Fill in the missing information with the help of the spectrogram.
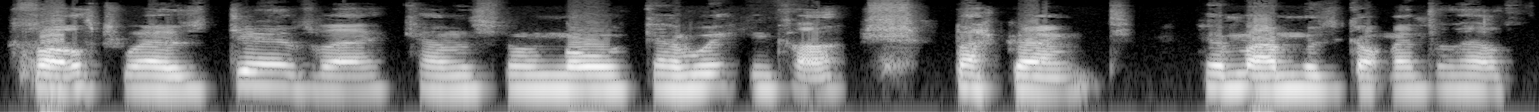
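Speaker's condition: Cerebral palsy; different form from co-guest Bradleigh's

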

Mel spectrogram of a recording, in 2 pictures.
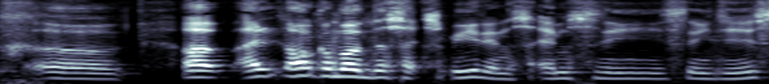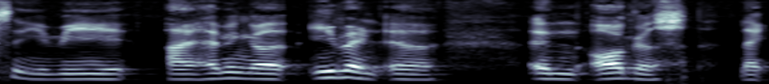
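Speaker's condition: Cleft palate; speech sounds different

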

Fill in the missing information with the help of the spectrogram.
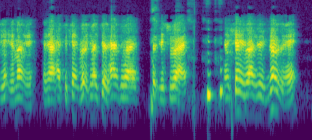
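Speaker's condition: Tongue cancer, glossectomy; most of tongue removed

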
